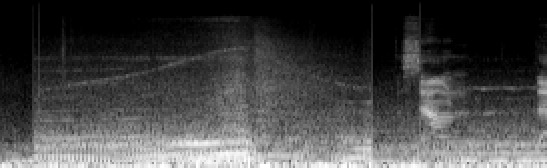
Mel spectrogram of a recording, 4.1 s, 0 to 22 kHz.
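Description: A Toyota Supra with an RB26 engine accelerates hard from inside the cabin, its loud engine note climbing steadily in pitch before a brief gearshift dip and a renewed pull. Someone speaks faintly underneath.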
